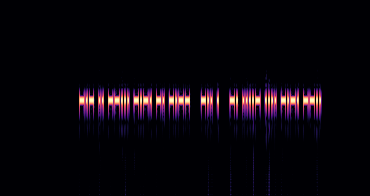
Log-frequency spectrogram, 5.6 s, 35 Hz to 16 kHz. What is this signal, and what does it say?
Morse code, heard as a keyed tone, about 52 wpm, 700 Hz. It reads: KI7CNY DE N4HCZ
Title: USA Callsign DE Callsign 50wpm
